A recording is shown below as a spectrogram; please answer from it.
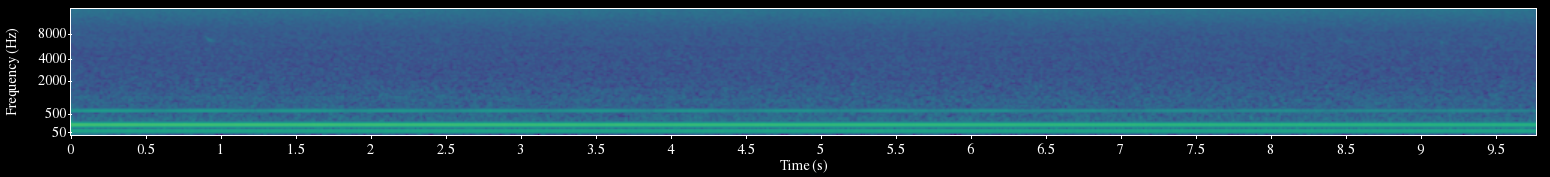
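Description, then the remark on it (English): A meditation bell hums with a steady, low ringing tone, marking the close of a mindfulness practice. Several pure pitches hold evenly for about ten seconds and fade only slightly, with no voices over it. “And the sound of the bell brings our mindfulness practice to a close for today.”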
